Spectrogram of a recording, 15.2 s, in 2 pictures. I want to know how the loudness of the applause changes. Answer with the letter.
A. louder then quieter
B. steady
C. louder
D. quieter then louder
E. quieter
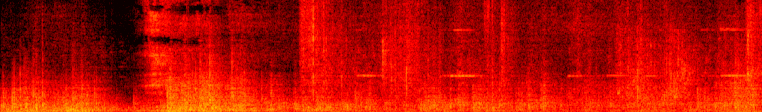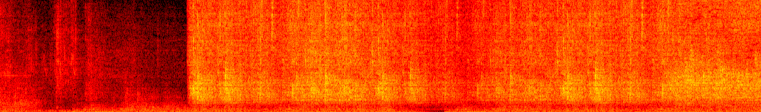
D.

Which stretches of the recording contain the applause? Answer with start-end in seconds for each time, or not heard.
9.5-15.2.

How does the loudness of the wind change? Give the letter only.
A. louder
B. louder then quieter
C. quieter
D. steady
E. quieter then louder
C.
